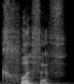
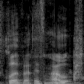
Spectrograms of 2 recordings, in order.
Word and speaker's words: Qliphoth: It is pronounced Qliphoth. Is it Qliphoth? It's Qliphoth.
